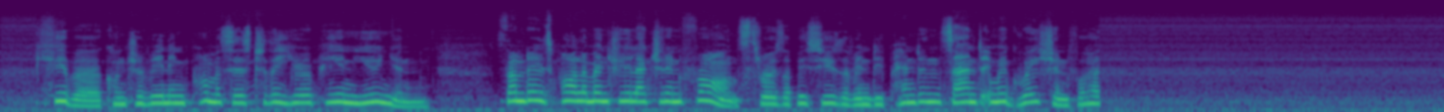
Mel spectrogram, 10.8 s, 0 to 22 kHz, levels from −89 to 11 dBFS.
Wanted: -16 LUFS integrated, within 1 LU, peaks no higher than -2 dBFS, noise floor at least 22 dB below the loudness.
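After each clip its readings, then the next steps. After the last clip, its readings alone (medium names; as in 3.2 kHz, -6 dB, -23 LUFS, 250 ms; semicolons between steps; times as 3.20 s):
loudness -23.5 LUFS; peak level -10.0 dBFS; loudness target -16.0 LUFS
-> trim +7.5 dB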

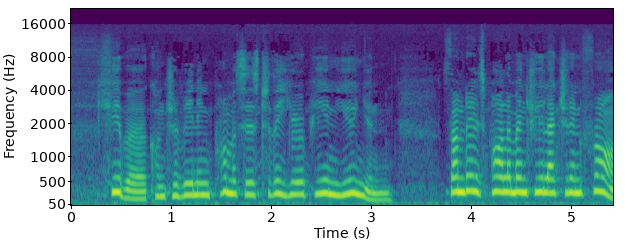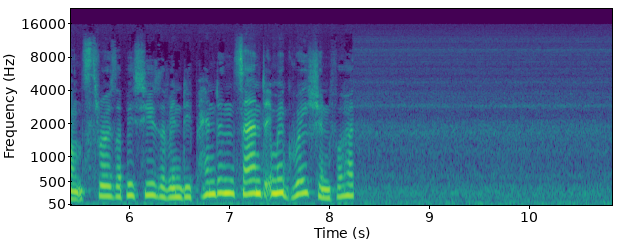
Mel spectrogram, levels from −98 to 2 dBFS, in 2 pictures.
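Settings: loudness -16.0 LUFS; peak level -2.5 dBFS; noise floor -45 dBFS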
